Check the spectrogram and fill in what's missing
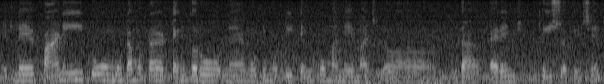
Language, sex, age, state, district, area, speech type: Gujarati, female, 60+, Gujarat, Rajkot, urban, spontaneous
